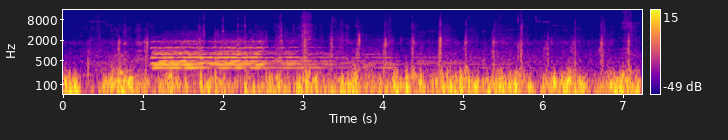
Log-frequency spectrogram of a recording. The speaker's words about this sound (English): Race the train. Yeah. Except it's going the other direction. No, it isn't either. It's going the same way we are.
